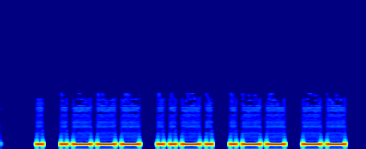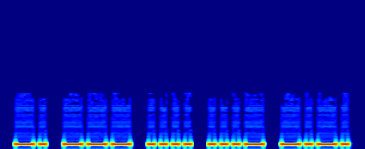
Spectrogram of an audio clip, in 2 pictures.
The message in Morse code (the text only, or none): EJFWM NOHVC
